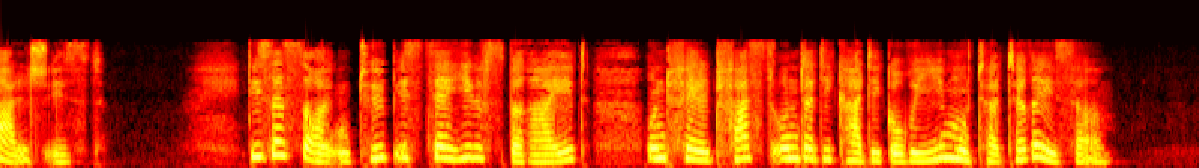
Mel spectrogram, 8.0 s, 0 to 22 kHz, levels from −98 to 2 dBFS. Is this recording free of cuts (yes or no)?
yes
